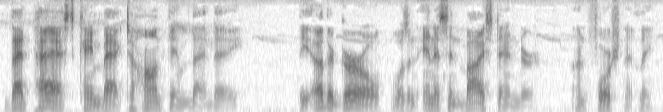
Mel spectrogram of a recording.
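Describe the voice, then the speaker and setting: A campy male psychic medium, played by an actor for an audio drama. His voice sits at an average pitch, and he speaks with theatrical self-assurance and breezy condescension. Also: normal speed, a bit bright, close to an everyday voice. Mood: knowing, condescending. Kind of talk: fiction podcast interview acting.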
